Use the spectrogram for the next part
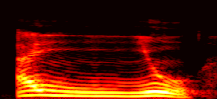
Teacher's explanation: the ya has a shadda on it, and therefore we need to pronounce 2 yas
